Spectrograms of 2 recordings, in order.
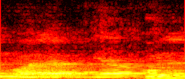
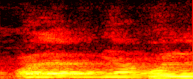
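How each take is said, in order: The two takes are said the same way.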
